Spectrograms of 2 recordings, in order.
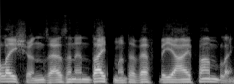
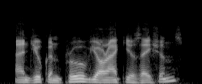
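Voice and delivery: ordinary delivery

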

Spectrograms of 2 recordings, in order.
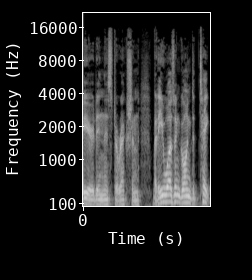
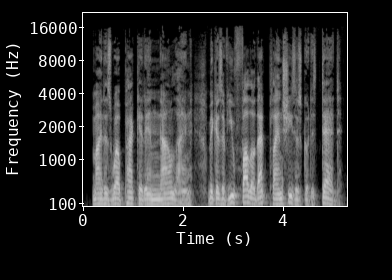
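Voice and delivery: ordinary delivery

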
